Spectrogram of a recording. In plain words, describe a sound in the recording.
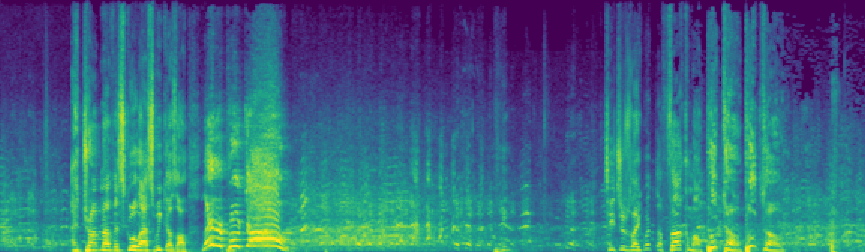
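A man speaks with animation into a microphone before an audience.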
